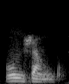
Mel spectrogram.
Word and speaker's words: Onjango: Eu vou, te, vou ter que te perguntar um pouco mais sobre o Onjango, é assim que se pronuncia? Exatamente, Onjango.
